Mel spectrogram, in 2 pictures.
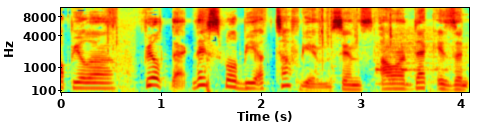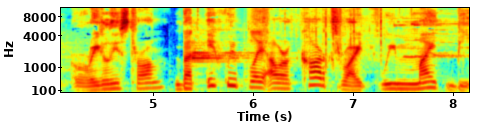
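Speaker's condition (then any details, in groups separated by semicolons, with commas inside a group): No condition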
